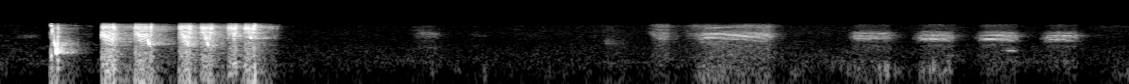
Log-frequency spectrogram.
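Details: Black francolin (kala teetar) calling: a loud burst of about six harsh, grating, rapidly repeated notes, then quieter scattered notes and a later series of four softer rasping notes after a pause.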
